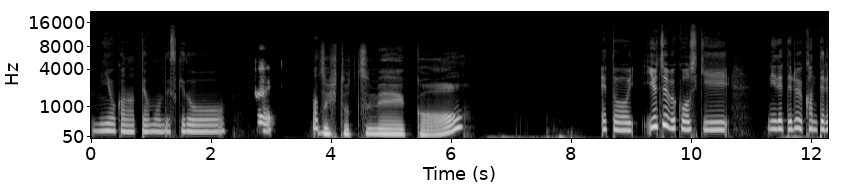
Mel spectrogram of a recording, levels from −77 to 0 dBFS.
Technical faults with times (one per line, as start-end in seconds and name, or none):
3.77-7.51 section at the wrong speed
7.08-7.26 processor overload crackle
